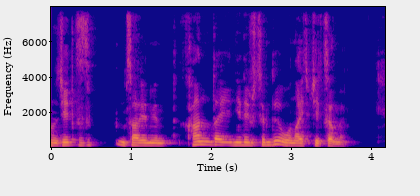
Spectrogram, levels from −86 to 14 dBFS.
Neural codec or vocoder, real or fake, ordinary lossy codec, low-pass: none; real; none; none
